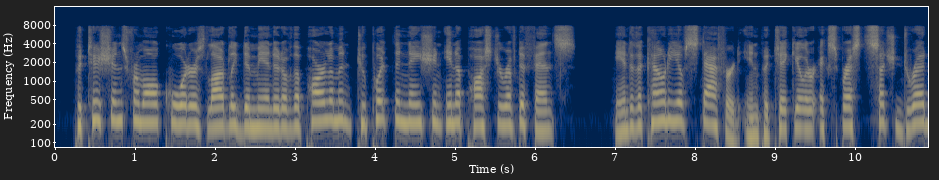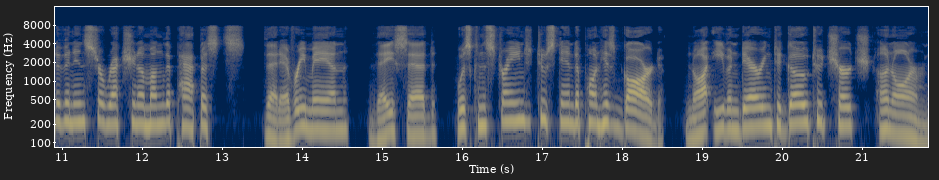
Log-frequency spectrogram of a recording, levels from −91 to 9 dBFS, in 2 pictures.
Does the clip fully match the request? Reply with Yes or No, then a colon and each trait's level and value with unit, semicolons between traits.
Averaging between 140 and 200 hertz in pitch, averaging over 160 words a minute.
No: high, 190 Hz; average, 150 wpm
